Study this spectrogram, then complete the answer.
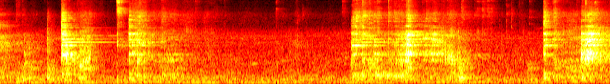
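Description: Amla pickle is mixed into oil in a steel bowl. A spoon scrapes and clinks against the metal in a few separate bursts of stirring, loud and close, with quiet pauses between them.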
